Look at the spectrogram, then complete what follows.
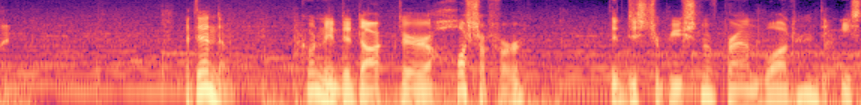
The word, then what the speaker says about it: Haushofer: Pronunciation. In German, please. Ausrufe. What? Ausrufe. Haushofer.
